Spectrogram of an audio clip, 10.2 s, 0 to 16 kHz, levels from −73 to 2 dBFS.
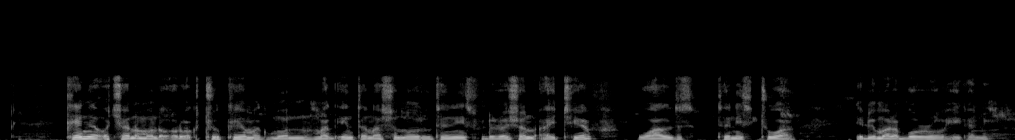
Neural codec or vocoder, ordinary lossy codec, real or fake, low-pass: codec, 16 kHz, 4 kbps, FreqCodec, larger model; none; fake; 7.2 kHz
